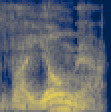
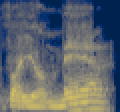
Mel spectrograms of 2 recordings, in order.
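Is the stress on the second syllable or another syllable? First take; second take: second syllable; another syllable. First: The stress falls on the second syllable. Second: The stress falls on a syllable other than the second. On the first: The speaker calls it right. "The stress is placed right here in the second syllable" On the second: The speaker calls it wrong. "So it's not Vayomer"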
